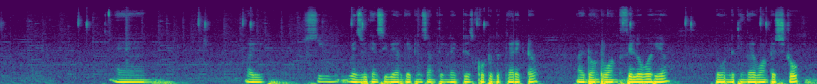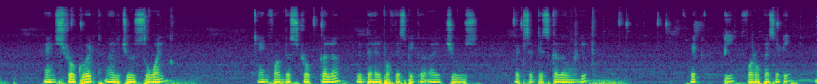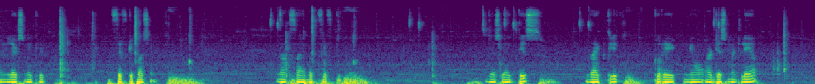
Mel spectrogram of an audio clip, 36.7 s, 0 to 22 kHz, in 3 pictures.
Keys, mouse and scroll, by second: 9.2 click, 14.6 Return, 16.8 click, 19.8 click, 23.0 t, 23.8 click, 27.1 Return, 28.5 click, 29.6 Return, 30.5 click, 31.4 u, 32.0 click, 33.1 right click, 35.1 click.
